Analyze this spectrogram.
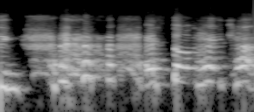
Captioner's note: laughs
